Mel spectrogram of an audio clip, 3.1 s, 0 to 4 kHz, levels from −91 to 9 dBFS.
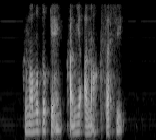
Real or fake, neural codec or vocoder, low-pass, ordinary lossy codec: fake; vocoder, 22.05 kHz, 80 mel bands, HiFi-GAN; 3.6 kHz; Opus, 64 kbps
